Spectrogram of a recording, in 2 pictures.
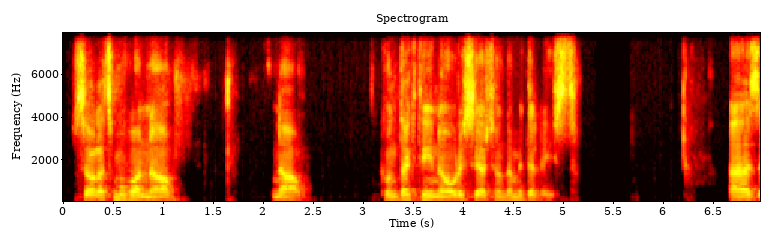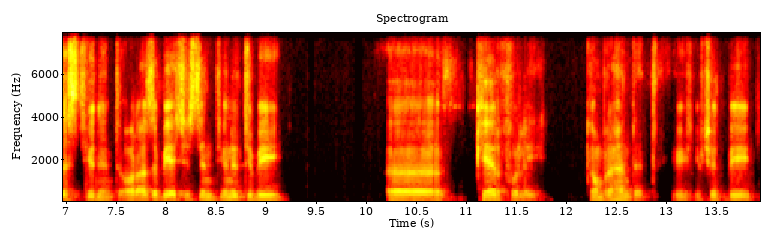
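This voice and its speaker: Halting man lecturing over muffled audio. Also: medium pitch. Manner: halting, many fillers and restarts, non-native phrasing. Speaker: webinar speaker on research methods. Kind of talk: lecture to postgraduate students.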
